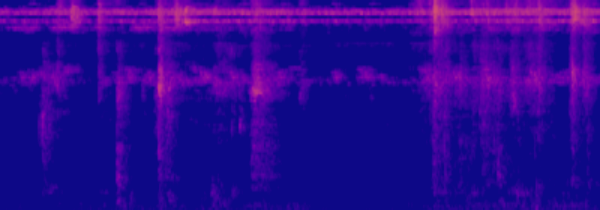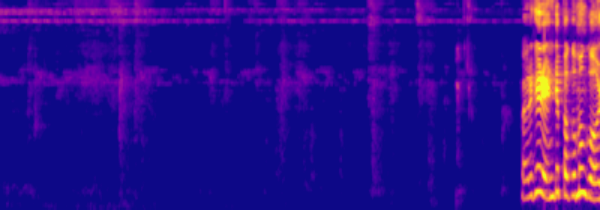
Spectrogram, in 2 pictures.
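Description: Hot oil sizzles and bubbles steadily.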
